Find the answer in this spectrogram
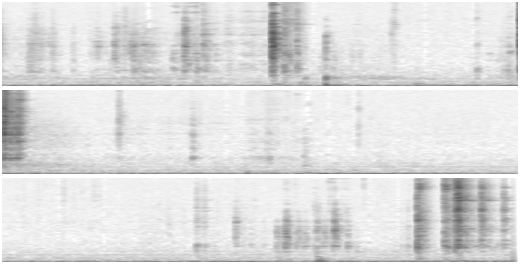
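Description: Light clinks and taps of a metal file and an oval stainless-steel soap bar being handled and set down on a glass craft mat, with two sharper knocks about two and three and a half seconds in and another near the end.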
